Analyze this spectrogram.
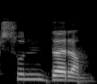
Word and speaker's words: Sundaram: If I don't know, I was able to hear it as Sundharam. Yeah. Just make it Sundaram.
